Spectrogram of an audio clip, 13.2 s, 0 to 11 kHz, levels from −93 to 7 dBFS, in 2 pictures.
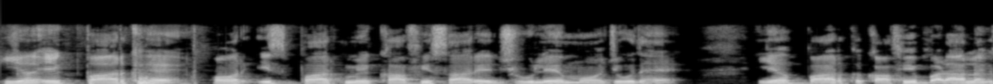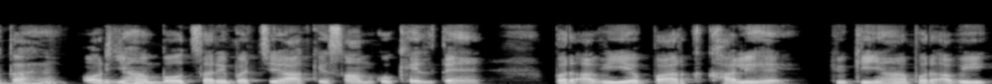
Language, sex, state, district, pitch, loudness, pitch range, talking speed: Hindi, male, Bihar, Jahanabad, 140 Hz, -15 LUFS, 130-150 Hz, 185 wpm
